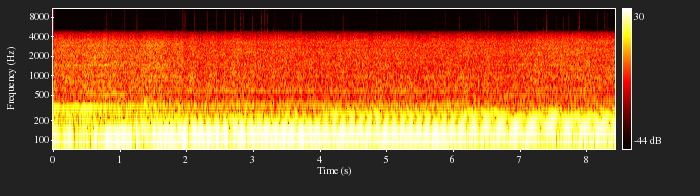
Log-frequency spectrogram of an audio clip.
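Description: Motorboat engine running steadily at towing speed, a loud, even drone.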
